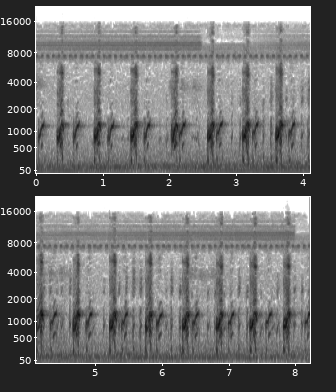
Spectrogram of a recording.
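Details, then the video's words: Calling female white-breasted waterhen: a long, very regular run of about sixteen rough, croaking 'wak' notes, roughly two per second, with a steady shrill background drone throughout. "burung wak wak betina suka memanggil"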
